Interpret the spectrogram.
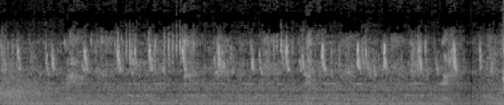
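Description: A bird chirping over and over in short, high calls, a few a second, over a steady low background rumble.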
